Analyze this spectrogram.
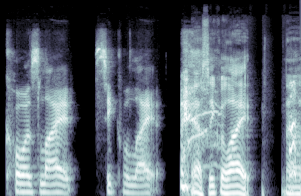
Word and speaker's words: SQLite: the correct way but it's actually like meteorite so it's like see you a light I can't even do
